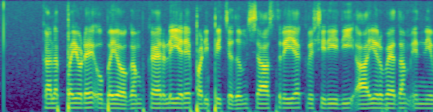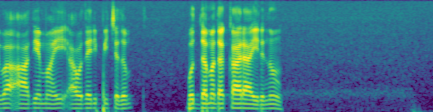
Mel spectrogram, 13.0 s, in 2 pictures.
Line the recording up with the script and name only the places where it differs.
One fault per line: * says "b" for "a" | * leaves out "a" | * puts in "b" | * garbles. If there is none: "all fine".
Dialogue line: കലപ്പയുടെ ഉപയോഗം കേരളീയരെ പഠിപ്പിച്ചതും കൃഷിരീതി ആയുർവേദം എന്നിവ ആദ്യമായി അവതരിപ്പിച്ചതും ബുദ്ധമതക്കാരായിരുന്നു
* puts in "ശാസ്ത്രീയ"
